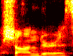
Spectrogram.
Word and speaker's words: Shonduras: anywhere on the internet just look up shonduras it's spelled like Honduras the country with a s in front um I went to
